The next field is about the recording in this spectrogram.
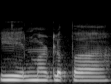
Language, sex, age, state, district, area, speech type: Kannada, female, 45-60, Karnataka, Bidar, urban, spontaneous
